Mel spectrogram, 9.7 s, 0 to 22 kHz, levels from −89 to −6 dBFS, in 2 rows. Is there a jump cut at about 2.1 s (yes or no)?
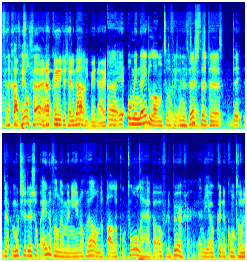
yes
